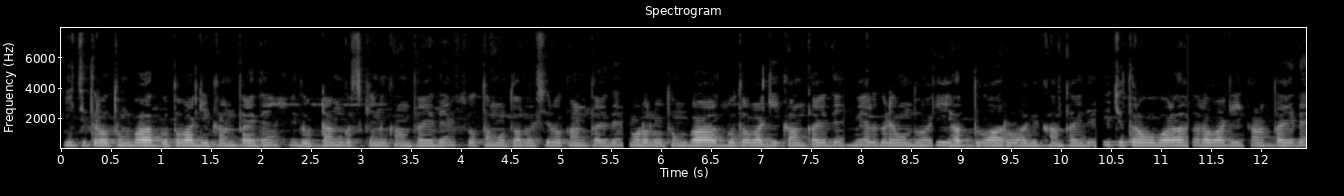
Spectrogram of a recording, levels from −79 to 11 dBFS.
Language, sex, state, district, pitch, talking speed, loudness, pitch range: Kannada, male, Karnataka, Dharwad, 185 Hz, 165 wpm, -20 LUFS, 180-190 Hz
